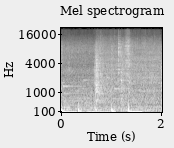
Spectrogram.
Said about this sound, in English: Stir-fried spring onions.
